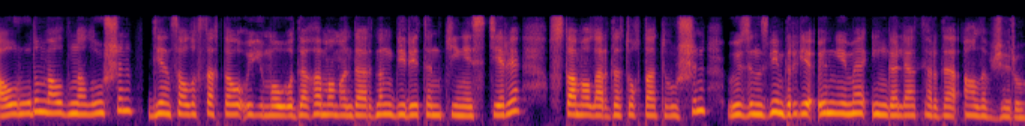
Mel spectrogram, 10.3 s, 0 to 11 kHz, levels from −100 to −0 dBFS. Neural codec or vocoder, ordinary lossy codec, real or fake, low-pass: codec, 16 kHz, 0.8 kbps, ZipCodec; none; fake; 7.2 kHz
